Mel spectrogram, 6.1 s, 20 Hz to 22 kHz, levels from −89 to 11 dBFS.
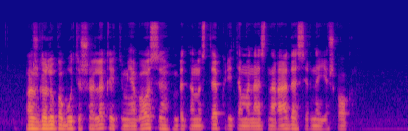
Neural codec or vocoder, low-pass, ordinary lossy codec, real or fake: none; 10.8 kHz; MP3, 96 kbps; real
